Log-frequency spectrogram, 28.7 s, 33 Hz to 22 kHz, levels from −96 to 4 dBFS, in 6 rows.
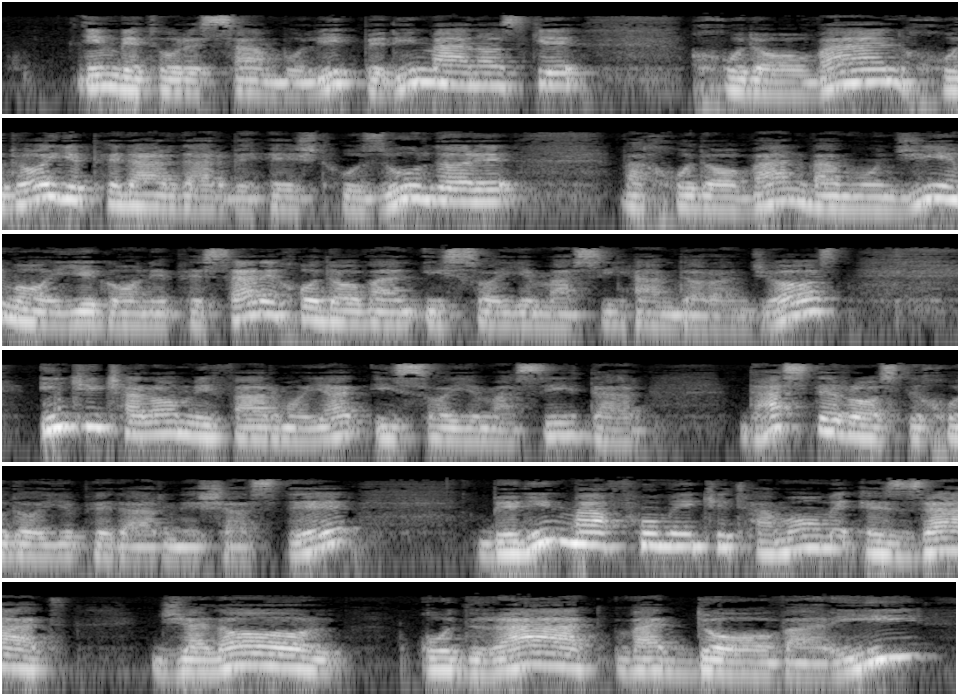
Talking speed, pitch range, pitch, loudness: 100 wpm, 120-185 Hz, 135 Hz, -18 LUFS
